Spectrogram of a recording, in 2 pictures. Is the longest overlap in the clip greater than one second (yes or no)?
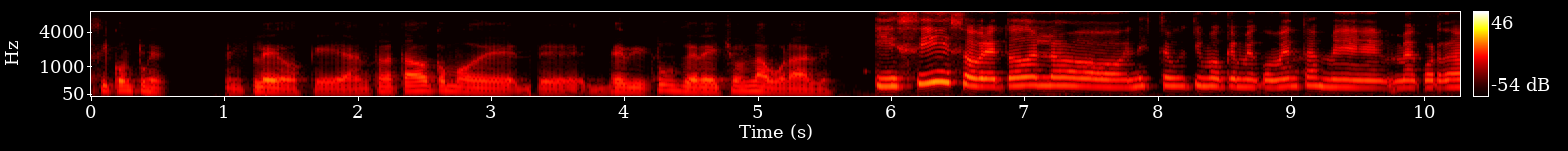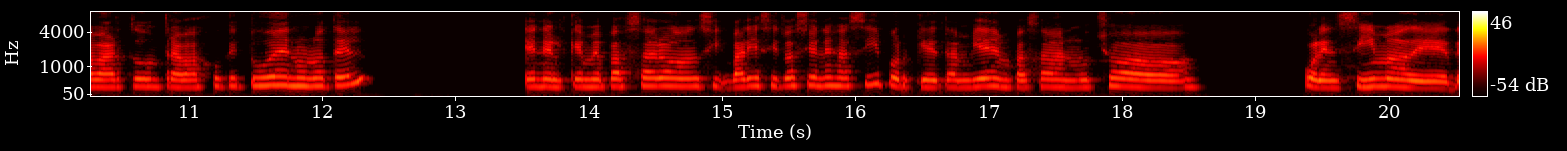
no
